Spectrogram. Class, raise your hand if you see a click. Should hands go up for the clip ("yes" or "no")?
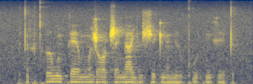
no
